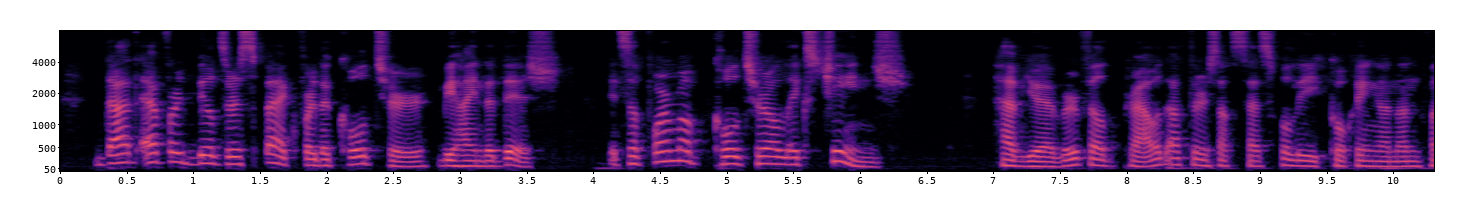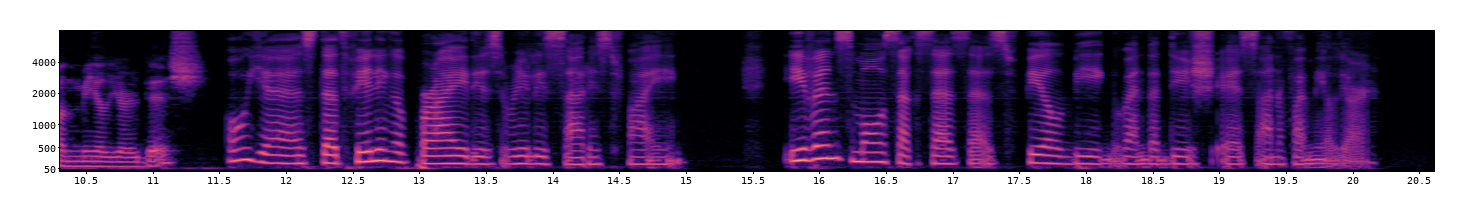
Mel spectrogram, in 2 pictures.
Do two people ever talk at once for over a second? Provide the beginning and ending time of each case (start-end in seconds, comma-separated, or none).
none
